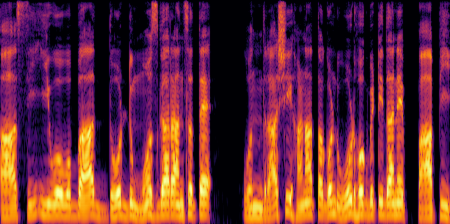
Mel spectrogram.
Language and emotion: Kannada, angry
